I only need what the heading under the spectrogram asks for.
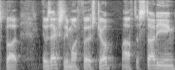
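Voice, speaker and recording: A man with an Australian accent speaks at a fairly quick pace with ordinary pitch variation. The recording is very clean, with a silent background. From Australia, north of Sydney. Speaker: theme park executive. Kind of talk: podcast interview. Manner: halting, many repetitions.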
